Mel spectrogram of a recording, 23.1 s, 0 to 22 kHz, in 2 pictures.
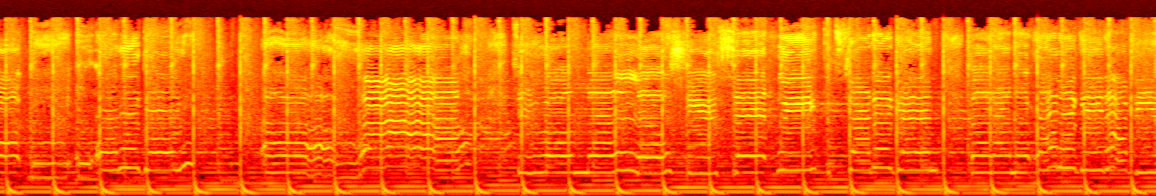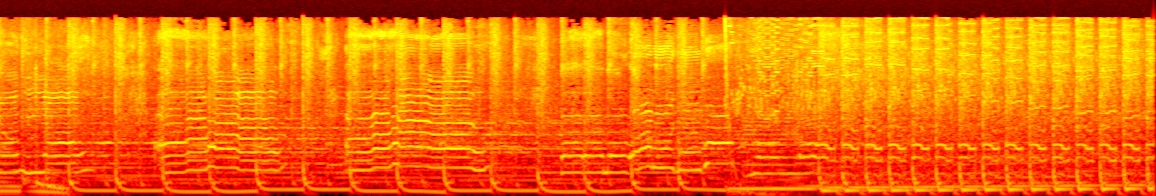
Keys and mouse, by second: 1.0 click, 2.1 click, 4.5 click, 8.7 click, 10.2 click, 11.9 click, 13.0 click, 15.0 right click, 15.4 click, 15.8 click, 16.3 click, 18.2 Return, 18.8 click, 19.5 ctrl+t, 19.9 click, 21.1 shift+click, 21.4 Return, 21.8 click.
